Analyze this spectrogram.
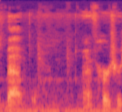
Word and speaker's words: Babel: I have here Babel that is how you say it at least in the US the author is American okay it is Babble I've heard her say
